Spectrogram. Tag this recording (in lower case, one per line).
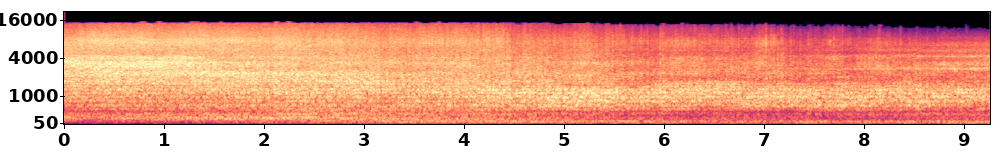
outside, rural or natural
aircraft
vehicle
aircraft engine
fixed-wing aircraft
